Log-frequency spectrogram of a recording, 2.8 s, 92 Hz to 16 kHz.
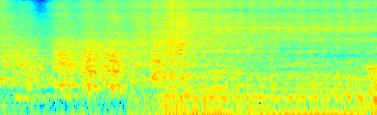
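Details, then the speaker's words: VW Gol 1.6 that stalled after a speed bump and would not restart; the ECU did not talk to the scanner. After swapping the low work battery for the car's own battery: short crank, catches, settles to steady idle; normal start. "encendió. Correctamente."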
